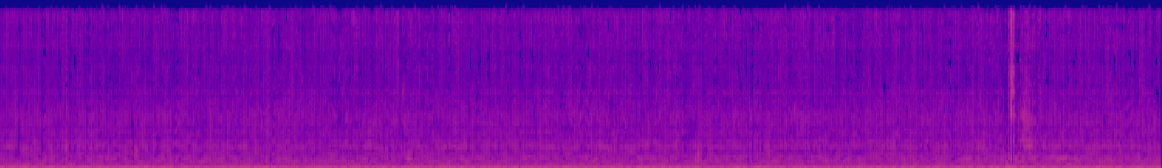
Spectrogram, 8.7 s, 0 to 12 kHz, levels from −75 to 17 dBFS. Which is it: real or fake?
fake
